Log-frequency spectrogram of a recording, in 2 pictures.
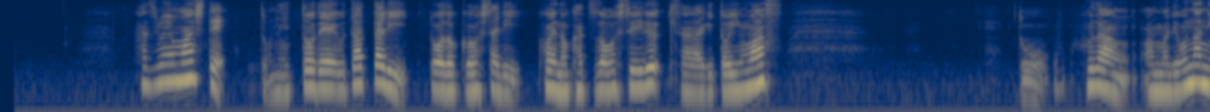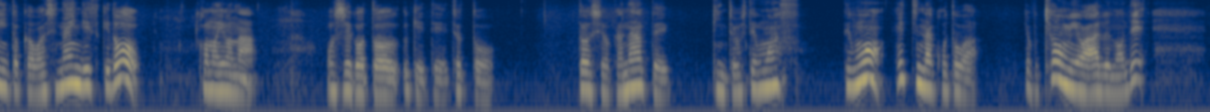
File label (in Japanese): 自己紹介, ASMR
